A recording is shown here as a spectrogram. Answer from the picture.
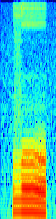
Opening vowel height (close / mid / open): mid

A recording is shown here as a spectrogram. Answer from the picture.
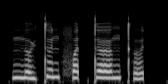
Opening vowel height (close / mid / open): mid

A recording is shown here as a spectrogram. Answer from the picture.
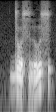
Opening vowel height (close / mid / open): mid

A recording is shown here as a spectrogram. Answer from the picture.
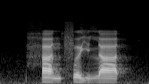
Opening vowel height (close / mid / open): open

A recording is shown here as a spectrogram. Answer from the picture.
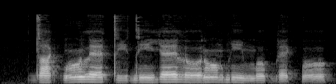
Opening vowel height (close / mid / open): open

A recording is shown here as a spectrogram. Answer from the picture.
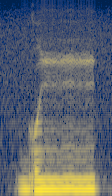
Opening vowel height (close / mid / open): close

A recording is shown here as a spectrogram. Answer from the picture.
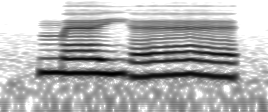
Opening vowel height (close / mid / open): mid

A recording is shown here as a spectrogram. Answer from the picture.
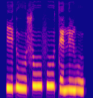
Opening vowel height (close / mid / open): close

